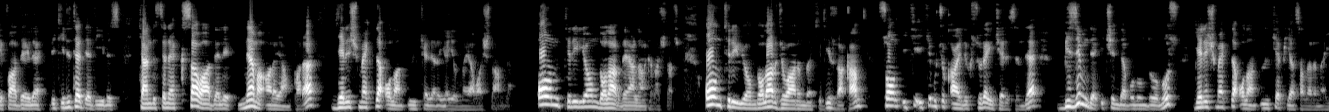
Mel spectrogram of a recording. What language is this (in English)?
Turkish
